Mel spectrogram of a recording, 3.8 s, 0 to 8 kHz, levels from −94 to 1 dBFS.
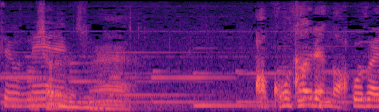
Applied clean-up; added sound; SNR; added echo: none; none; none; none.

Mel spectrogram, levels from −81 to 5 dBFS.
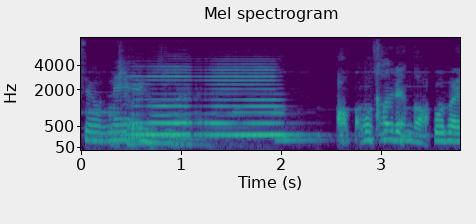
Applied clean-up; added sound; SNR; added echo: neural mask model RNNoise.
